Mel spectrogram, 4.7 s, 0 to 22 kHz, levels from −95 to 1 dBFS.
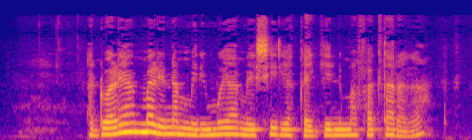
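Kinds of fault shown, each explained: Generation loss: the speech sounds swirly and hollow, with smeared attacks and nothing above 14.3 kHz. That's more damage than one pass leaves. It's likely from about three rounds of lossy encoding, fitting AAC-LC near 64 kbit/s, each pass requantising on a shifted frame grid.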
